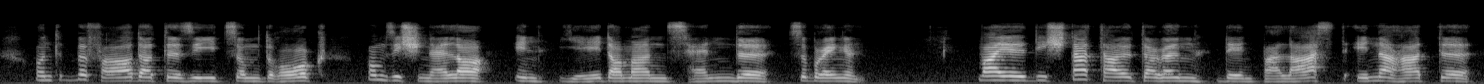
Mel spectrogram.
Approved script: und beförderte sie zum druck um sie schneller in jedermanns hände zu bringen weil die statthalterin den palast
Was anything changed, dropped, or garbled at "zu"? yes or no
no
